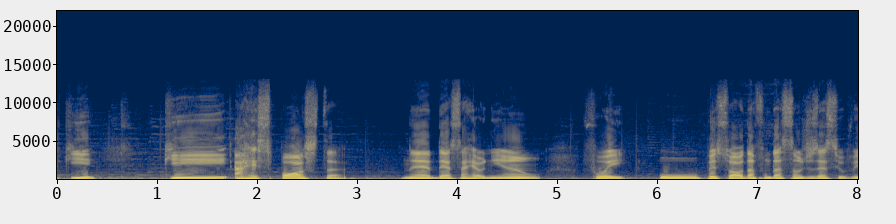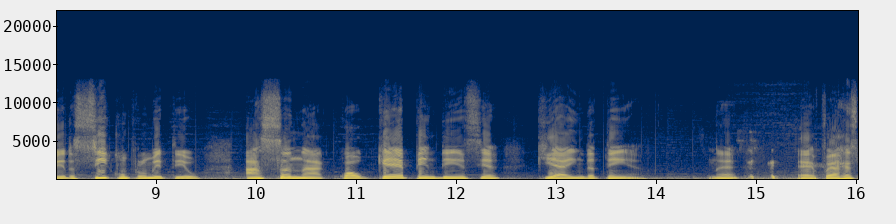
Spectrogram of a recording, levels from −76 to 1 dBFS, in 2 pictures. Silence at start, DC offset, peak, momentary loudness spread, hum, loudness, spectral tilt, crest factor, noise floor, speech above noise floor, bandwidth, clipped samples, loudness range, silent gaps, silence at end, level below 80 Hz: 0 s; under 0.1%; -2 dBFS; 13 LU; none; -14 LUFS; -6.5 dB/octave; 12 dB; -35 dBFS; 22 dB; 12 kHz; under 0.1%; 2 LU; none; 0 s; -32 dBFS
